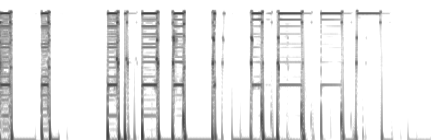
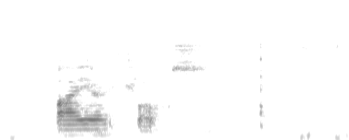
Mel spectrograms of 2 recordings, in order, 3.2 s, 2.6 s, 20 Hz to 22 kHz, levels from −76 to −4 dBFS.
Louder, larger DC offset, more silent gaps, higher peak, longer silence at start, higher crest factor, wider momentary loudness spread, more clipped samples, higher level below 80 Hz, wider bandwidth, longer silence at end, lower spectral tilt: first, -19 LUFS vs -47 LUFS; neither; first, 0.58-0.81 s, 1.70-1.74 s vs none; first, -10 dBFS vs -26 dBFS; second, 0 s vs 0.45 s; second, 14 dB vs 24 dB; second, 11 LU vs 19 LU; neither; first, -42 dBFS vs -84 dBFS; first, 18 kHz vs 9 kHz; about the same, 0.35 s vs 0.3 s; about the same, -1.5 dB/octave vs -2.5 dB/octave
